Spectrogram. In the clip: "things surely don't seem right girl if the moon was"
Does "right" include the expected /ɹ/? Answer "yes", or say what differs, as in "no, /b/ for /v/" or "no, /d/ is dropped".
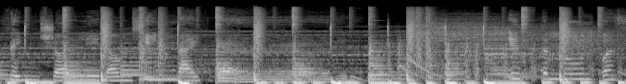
no, /l/ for /ɹ/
